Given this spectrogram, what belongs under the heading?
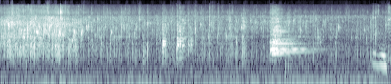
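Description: Fenugreek seeds and fifteen to twenty garlic cloves, added after black cumin, fry in hot oil with a steady close sizzle and crackle and a few brighter spits and pops partway through.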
